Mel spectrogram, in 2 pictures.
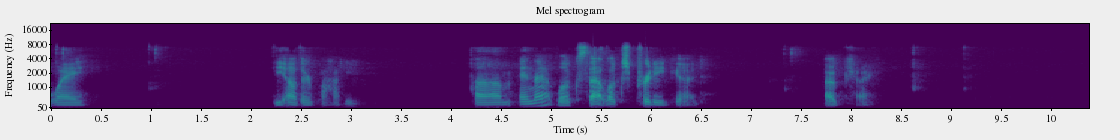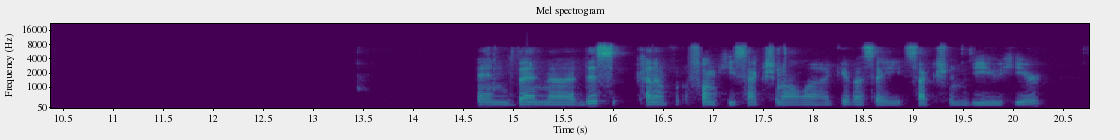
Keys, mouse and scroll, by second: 3.3-4.1 scroll up 2, 5.6-7.2 scroll down 2, 15.0 middle drag, 16.1-17.7 scroll down 2, 19.4 click, 20.6-20.7 drag.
